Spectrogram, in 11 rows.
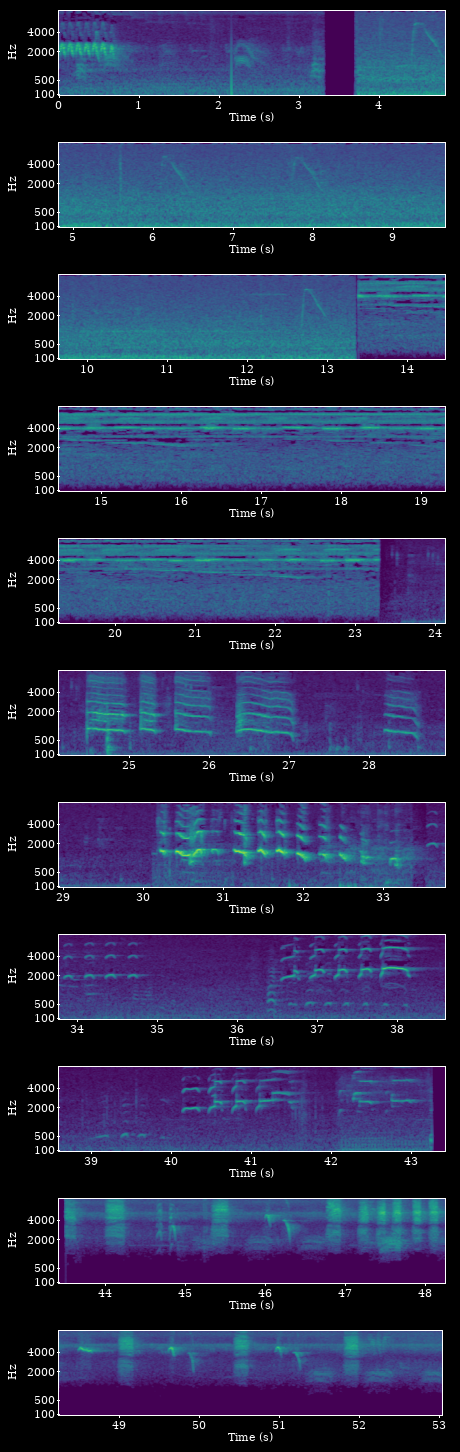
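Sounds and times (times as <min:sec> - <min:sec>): steady hiss: 0:03.7 - 0:23.3
birds whistling calls: 0:30.2 - 0:34.9, 0:40.1 - 0:53.0.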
